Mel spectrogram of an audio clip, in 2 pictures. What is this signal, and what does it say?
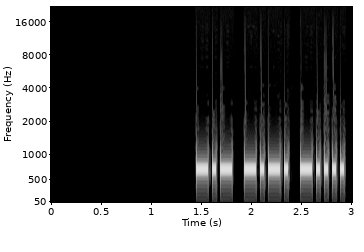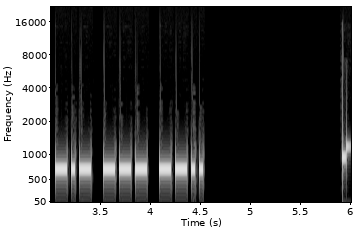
Morse code, heard as a keyed tone, about 29 wpm, 700 Hz. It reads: KC6KOZ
